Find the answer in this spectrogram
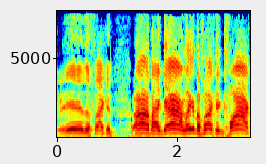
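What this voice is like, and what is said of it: Put-on Boston accent. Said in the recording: “I got a goddamn Boston accent”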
